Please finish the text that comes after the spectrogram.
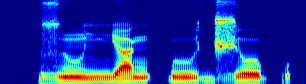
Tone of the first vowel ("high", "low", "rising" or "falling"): low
